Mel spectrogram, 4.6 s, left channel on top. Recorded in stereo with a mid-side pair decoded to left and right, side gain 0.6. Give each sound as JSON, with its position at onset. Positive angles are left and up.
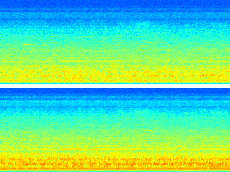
{"t": 0.0, "sound": "a machine running", "azimuth_deg": -55, "distance_m": 1.1}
